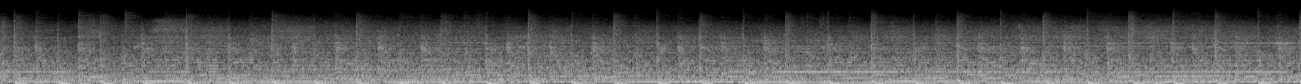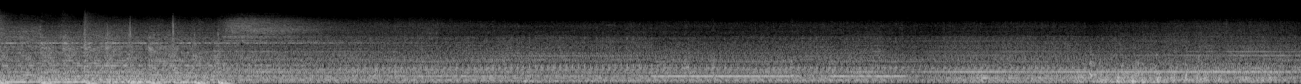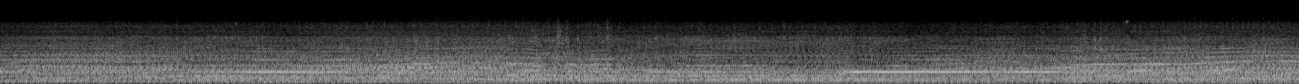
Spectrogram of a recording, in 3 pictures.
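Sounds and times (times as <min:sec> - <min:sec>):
tractor engine running: 0:00.0 - 0:39.0.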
